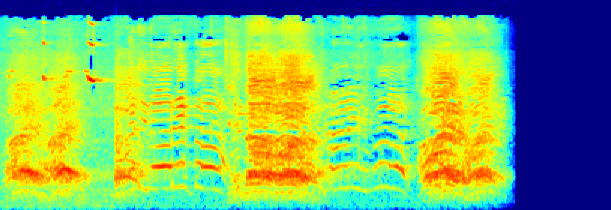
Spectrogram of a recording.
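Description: A crowd of men chants slogans in unison outdoors.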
